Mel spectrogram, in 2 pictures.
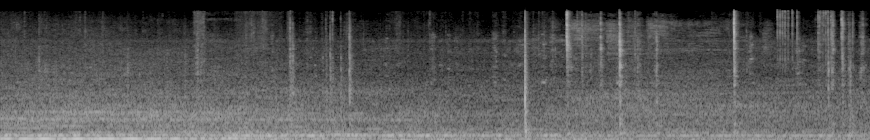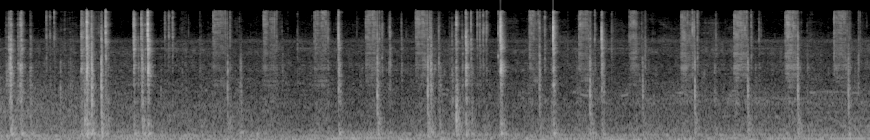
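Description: A low, steady vehicle-engine hum fades away over the first several seconds. After that come irregular small metallic clicks and taps as a mounting screw is fitted and tightened at the bottom of the headlight assembly.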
